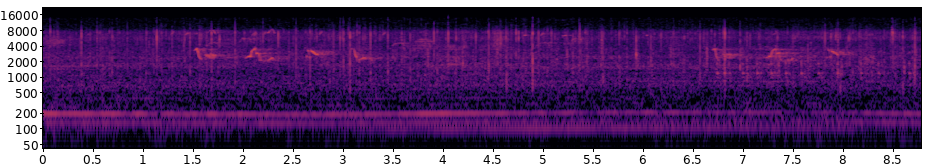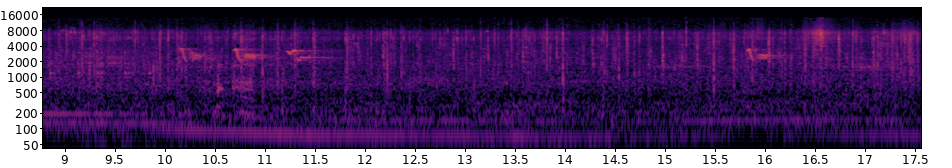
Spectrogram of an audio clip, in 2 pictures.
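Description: A songbird repeating a short chirping phrase every few seconds over a steady low engine hum, which drops in pitch about ten seconds in. Near the end, runners' footsteps patter on the pavement.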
